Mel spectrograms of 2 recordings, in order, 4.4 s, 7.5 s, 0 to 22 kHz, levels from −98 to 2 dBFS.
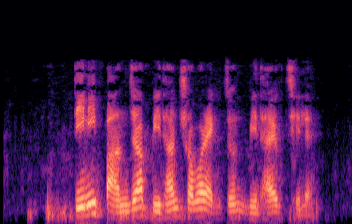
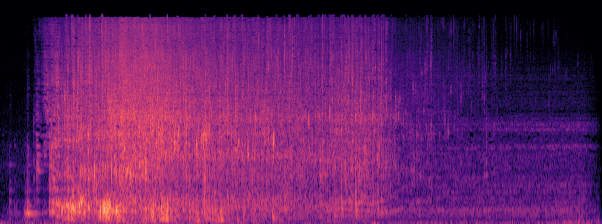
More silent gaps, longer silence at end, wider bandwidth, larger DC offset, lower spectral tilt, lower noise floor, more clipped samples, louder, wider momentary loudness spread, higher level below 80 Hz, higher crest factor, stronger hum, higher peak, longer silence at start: neither; about the same, 0.5 s vs 0.4 s; second, 7.4 kHz vs 17 kHz; neither; first, -5 dB/octave vs -3 dB/octave; second, -48 dBFS vs -55 dBFS; neither; first, -16 LUFS vs -26 LUFS; second, 17 LU vs 20 LU; second, -60 dBFS vs -52 dBFS; second, 16 dB vs 24 dB; neither; first, -2 dBFS vs -6 dBFS; first, 0.55 s vs 0.3 s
